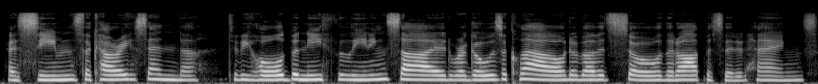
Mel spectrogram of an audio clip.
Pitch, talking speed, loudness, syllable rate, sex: 210 Hz, 155 wpm, -15 LUFS, 4.1 syllables/s, female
